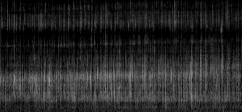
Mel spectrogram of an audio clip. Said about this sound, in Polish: Warto jest lać wodę z wysokości, bo ona się podczas tego procesu dotlenia.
